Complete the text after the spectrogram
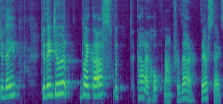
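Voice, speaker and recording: A woman speaks in an animated tone at a fairly quick pace. Her pitch swings very widely. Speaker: tarot reader livestream host. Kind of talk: casual livestream chat. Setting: live stream.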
